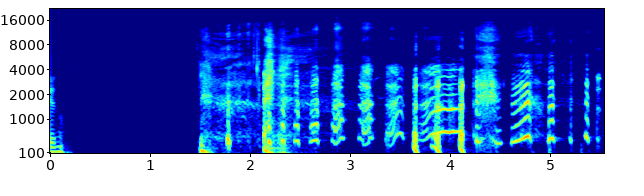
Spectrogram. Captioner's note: laughing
